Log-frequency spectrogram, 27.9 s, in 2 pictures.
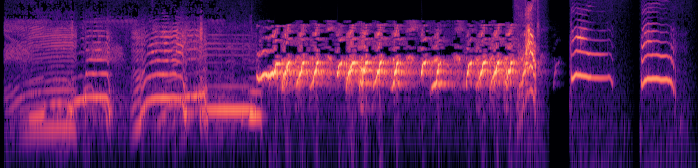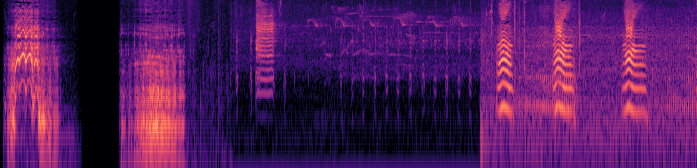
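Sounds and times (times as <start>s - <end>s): cat meowing: 10.3s - 10.8s, 11.4s - 13.5s
zebras barking: 23.8s - 25.6s, 26.3s - 27.9s.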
